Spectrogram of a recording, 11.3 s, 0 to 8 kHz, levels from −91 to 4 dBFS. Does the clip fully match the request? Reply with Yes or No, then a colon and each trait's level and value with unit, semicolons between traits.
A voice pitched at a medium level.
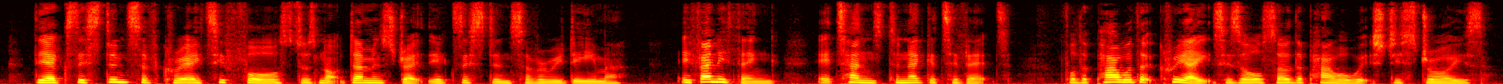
Yes: medium, 165 Hz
